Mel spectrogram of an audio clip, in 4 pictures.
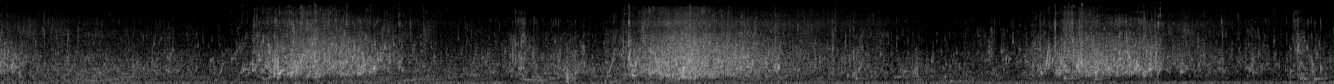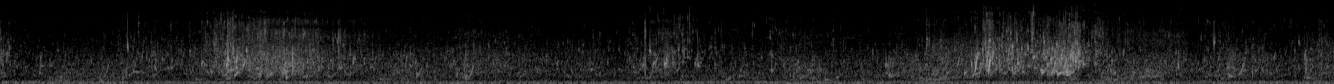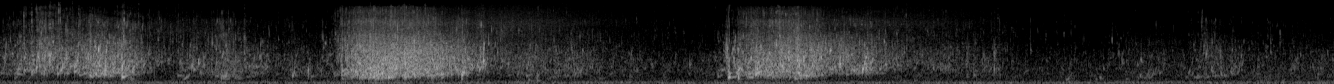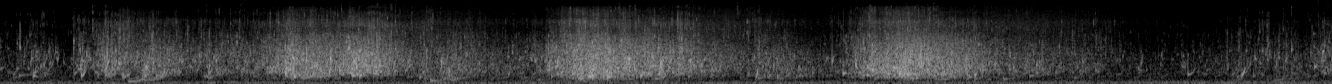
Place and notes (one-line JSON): {"title": "Degerhamnsvägen, Degerhamn, Sverige - Small waves stoney beach", "date": "2020-09-10 14:18:00", "description": "Small waves stoney beach. Recorded with zoom H6 and Rode ntg 3. Øivind Weingaarde.", "latitude": "56.36", "longitude": "16.41", "timezone": "Europe/Stockholm"}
